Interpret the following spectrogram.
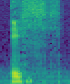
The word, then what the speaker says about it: ich: Et enfin, finalement, le ch à la fin n'est pas comme le ch français, n'est pas un ch.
